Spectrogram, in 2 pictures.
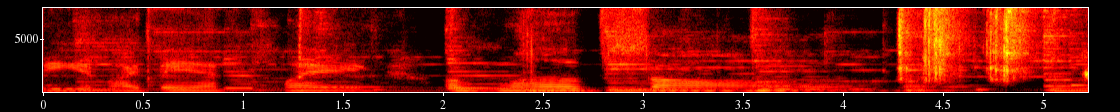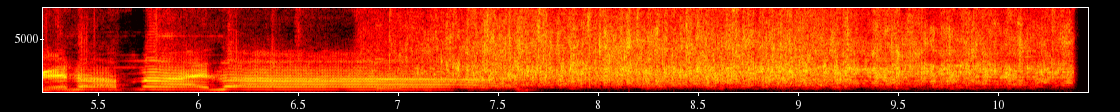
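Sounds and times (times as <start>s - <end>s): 
speech: 0.0s - 4.5s, 5.1s - 7.4s
loud dense applause from many hands: 6.8s - 10.4s.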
